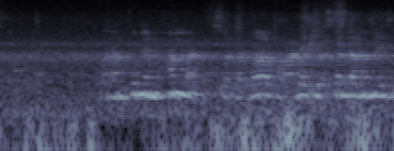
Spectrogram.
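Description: A man speaks calmly into a clip-on microphone, heard through a microphone.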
